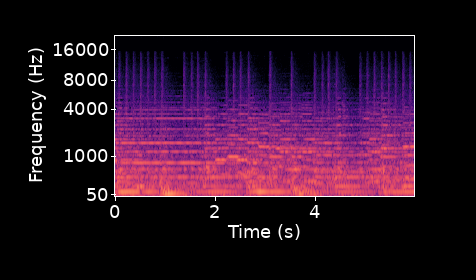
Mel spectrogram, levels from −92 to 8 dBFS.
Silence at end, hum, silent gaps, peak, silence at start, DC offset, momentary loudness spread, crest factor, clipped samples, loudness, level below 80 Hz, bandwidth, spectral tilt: 0 s; none; none; -10 dBFS; 0 s; under 0.1%; 4 LU; 14 dB; under 0.1%; -24 LUFS; -34 dBFS; 11.5 kHz; -7 dB/octave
